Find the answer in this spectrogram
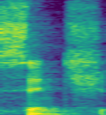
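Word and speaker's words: sinh: is the hyperbolic sine of x which is cinch of x for short and so the reason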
